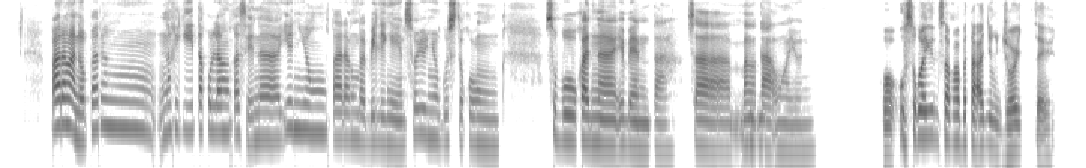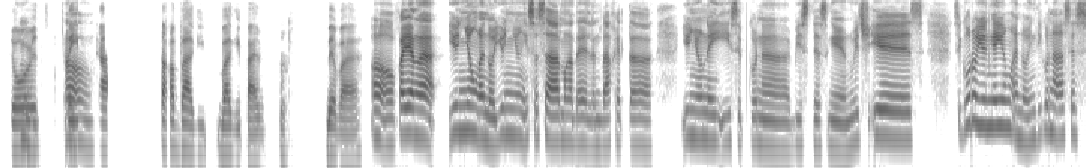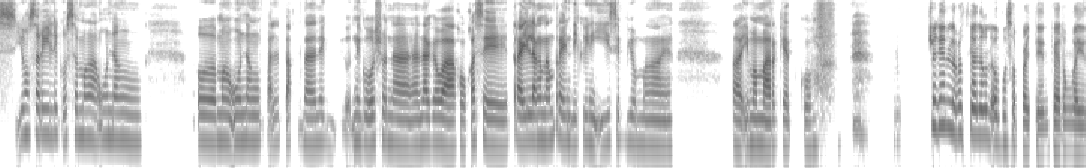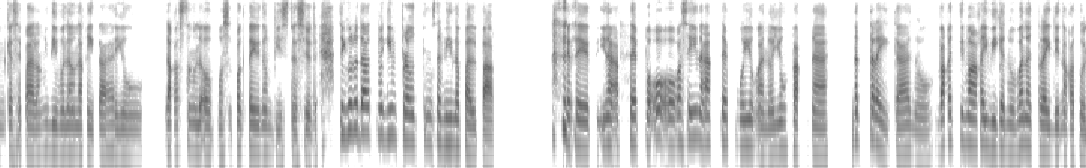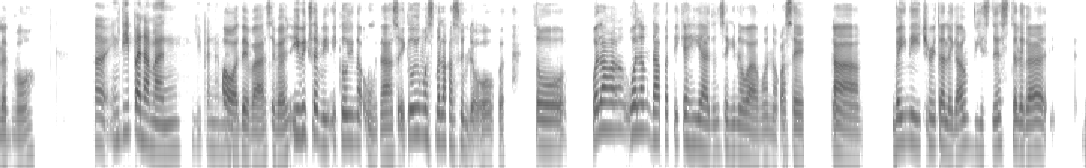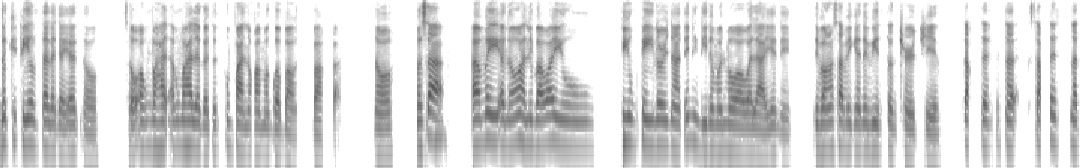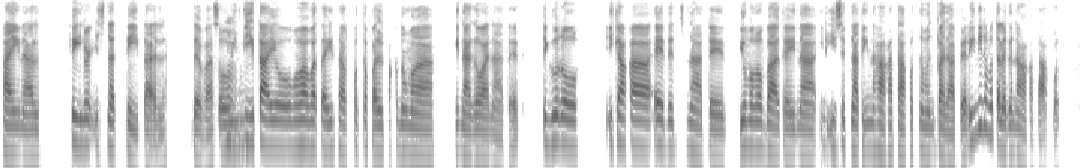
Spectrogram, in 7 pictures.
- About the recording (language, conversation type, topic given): Filipino, advice, Paano mo haharapin ang takot na magkamali o mabigo?
- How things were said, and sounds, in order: lip smack; drawn out: "parang"; tapping; chuckle; chuckle; in English: "Success is not final, failure is not fatal"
